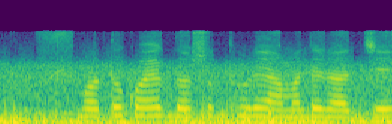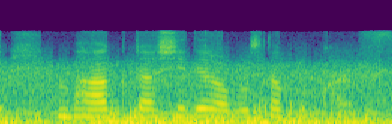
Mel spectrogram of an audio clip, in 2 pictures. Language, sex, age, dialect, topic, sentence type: Bengali, female, 60-100, Northern/Varendri, agriculture, statement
